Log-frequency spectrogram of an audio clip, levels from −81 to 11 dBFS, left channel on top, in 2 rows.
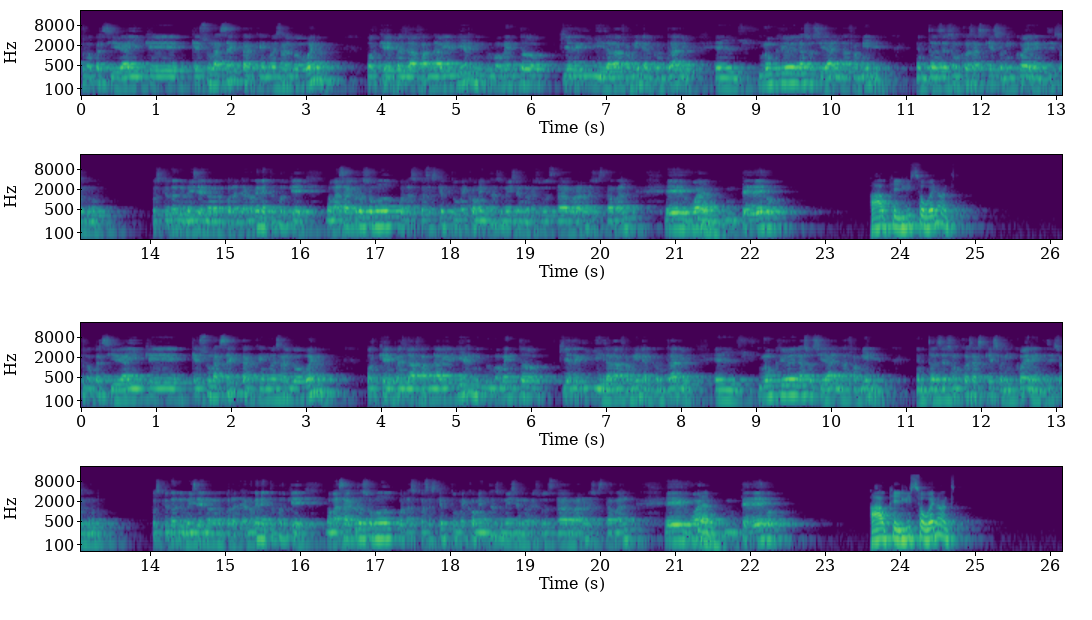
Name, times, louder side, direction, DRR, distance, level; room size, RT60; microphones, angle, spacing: voice 1, 0.0-3.3 3.8-6.1 6.4-8.1 8.4-10.7 11.1-13.3 14.0-22.4, left 1 dB, 70° right, -1 dB, 2.4 m, -25 dB
voice 2, 23.6-24.7, right 3 dB, 40° right, 14 dB, 0.4 m, -18 dB
8.9 x 5.0 x 6.3 m, 0.79 s
head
